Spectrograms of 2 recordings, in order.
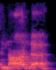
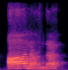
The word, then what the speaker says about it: Ananda: Maybe you've heard it pronounced Ananda. It's not how it's pronounced. Ananda is the correct pronunciation of the term.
